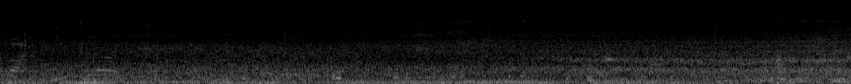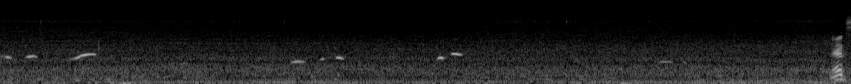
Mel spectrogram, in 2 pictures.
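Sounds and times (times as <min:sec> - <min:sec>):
surf: 0:00.0 - 0:17.0
wind: 0:00.0 - 0:17.0
bird whistled calls: 0:08.5 - 0:09.5, 0:11.4 - 0:12.0, 0:12.9 - 0:13.2, 0:15.1 - 0:15.3.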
